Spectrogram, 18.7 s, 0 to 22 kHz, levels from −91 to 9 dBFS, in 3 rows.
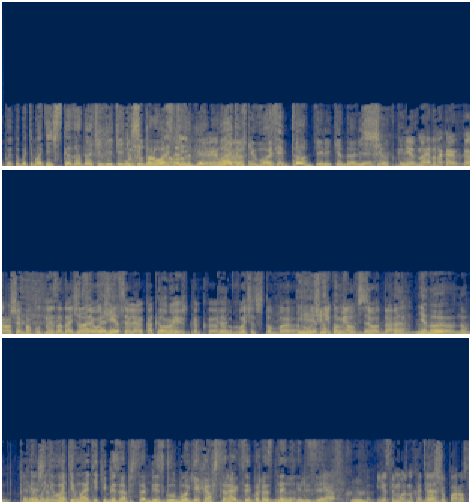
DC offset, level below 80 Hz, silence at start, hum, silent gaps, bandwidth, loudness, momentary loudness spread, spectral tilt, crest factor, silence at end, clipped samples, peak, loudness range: under 0.1%; -46 dBFS; 0 s; none; none; 8.8 kHz; -18 LUFS; 8 LU; -5.5 dB/octave; 16 dB; 0 s; under 0.1%; -2 dBFS; 4 LU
